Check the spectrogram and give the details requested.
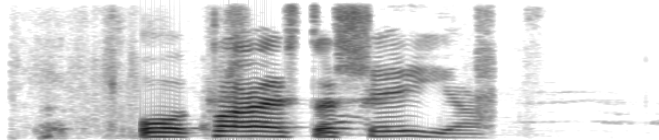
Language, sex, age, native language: Icelandic, male, 9, Icelandic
